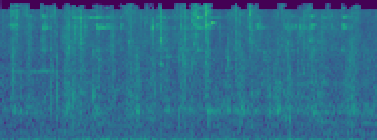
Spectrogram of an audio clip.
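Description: Steady clip-clop of horse hooves on a hard road to London, several horses trotting together pulling horse-drawn vehicles, with a continuous rumble of wheels beneath, moderately loud.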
